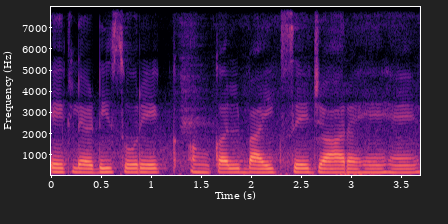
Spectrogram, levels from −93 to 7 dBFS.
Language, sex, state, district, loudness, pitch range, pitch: Hindi, female, Bihar, Darbhanga, -22 LUFS, 170-180 Hz, 175 Hz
